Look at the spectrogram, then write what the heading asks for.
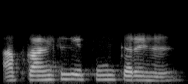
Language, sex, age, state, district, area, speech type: Hindi, female, 60+, Uttar Pradesh, Prayagraj, rural, conversation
